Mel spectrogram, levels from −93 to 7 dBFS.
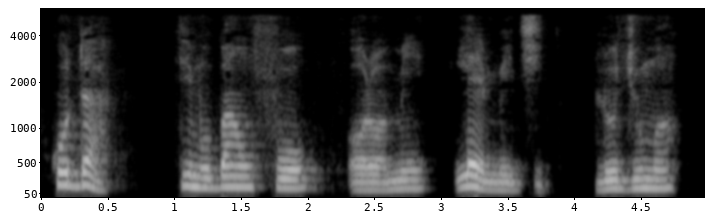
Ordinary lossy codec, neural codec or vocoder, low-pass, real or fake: MP3, 32 kbps; none; 5.4 kHz; real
